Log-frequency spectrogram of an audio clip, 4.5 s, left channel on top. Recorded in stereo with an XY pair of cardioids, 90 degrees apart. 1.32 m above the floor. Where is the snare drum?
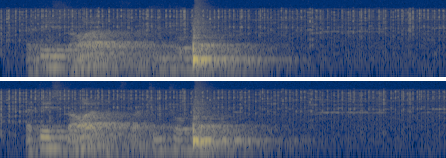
30° left, 1.8 m.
